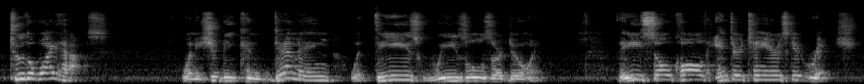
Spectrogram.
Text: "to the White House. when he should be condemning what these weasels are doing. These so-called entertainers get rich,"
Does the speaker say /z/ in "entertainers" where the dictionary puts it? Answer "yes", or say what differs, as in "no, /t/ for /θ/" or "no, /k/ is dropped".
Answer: yes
